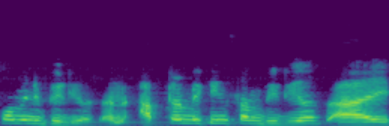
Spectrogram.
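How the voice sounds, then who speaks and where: At a moderate pace, a man speaks, his pitch shifting in an ordinary way. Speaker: English learner. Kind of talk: casual conversation practice. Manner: halting.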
